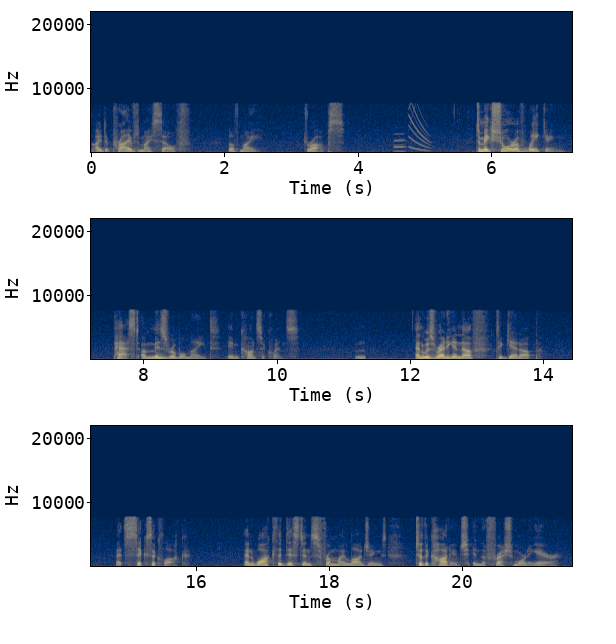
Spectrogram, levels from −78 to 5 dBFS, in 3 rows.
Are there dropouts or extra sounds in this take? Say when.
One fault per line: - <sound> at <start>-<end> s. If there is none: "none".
- chirp at 4.5-5.1 s
- laugh at 11.2-11.3 s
